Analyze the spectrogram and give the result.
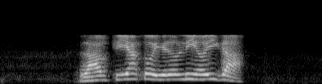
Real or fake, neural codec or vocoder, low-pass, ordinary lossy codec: fake; codec, 16 kHz in and 24 kHz out, 0.9 kbps, LongCat-Audio-Codec, four codebook decoder; 7.2 kHz; AAC, 16 kbps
